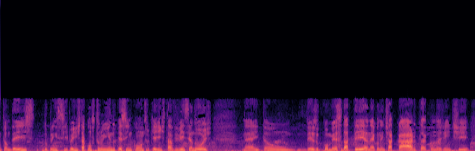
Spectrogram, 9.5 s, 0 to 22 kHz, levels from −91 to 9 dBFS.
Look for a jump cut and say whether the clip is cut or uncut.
cut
